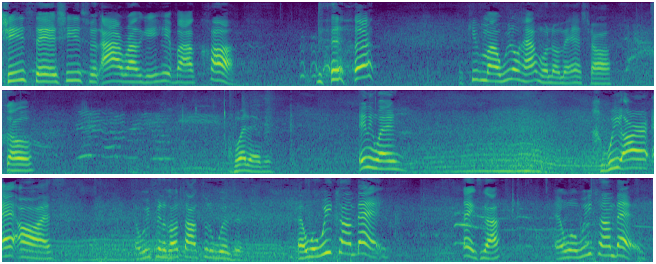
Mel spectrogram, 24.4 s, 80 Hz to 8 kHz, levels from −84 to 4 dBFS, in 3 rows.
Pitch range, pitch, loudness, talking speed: 200-300 Hz, 245 Hz, -14 LUFS, 120 wpm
